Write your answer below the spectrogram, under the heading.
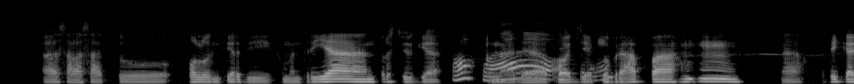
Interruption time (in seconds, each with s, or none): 4.9 s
